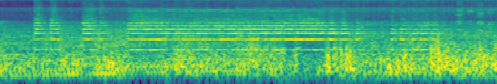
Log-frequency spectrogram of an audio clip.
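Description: A vehicle horn sounding a few short toots, then held for about three seconds, then one last short toot, over the steady rumble of road and engine noise.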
